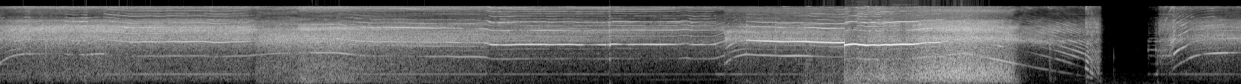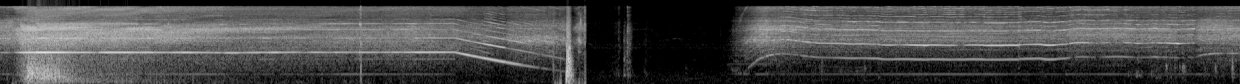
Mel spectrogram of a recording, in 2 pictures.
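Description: A router held in a jig cuts 3/4 inch plywood with a loud, high-pitched whine, its pitch dipping under load during passes, with two short breaks where it stops and restarts, then winds down.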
